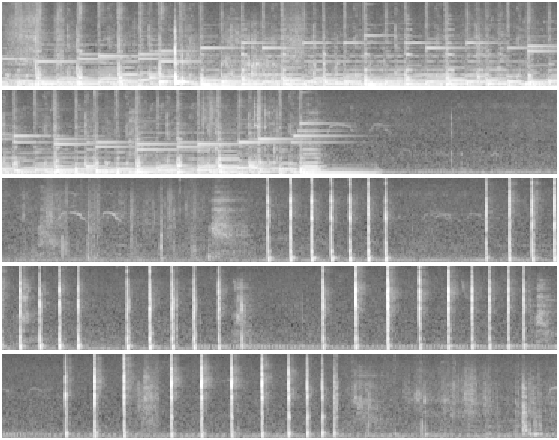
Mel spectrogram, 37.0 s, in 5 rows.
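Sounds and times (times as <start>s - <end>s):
hammer knocking wooden stake: 2.2s - 2.6s, 18.3s - 20.0s, 21.2s - 25.5s, 26.4s - 29.3s, 30.4s - 34.2s.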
